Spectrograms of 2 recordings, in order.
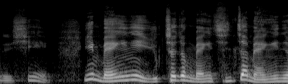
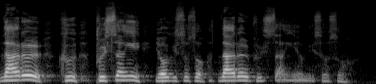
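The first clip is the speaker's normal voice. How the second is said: put-on loud, shouted pleading cry, higher pitch; 4 semitones higher than usual. Acting out a blind beggar crying to Jesus: imitating a loud cry for mercy. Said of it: "더 크게 소리 지르는 거예요".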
